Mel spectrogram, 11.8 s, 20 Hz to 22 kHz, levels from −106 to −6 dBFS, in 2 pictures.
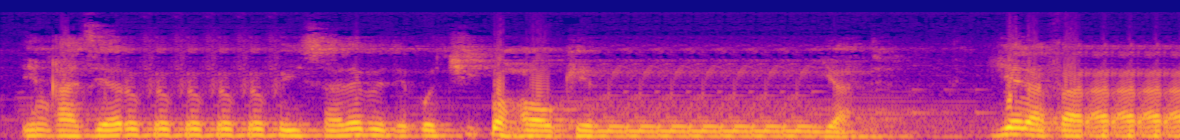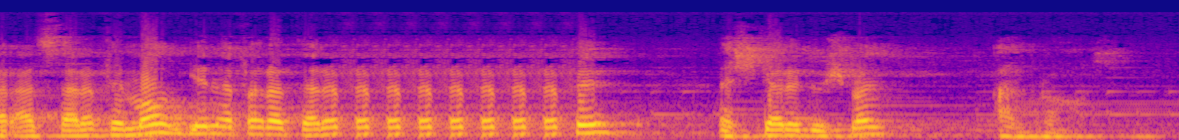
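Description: The audio has four stretches of repeated frames, where a short block of compressed audio is decoded again and again so the sound stutters in place. At 0.77 to 1.40 s, a 157 ms block plays four extra times. At 3.12 to 4.06 s, the same 157 ms length repeats six extra times. At 5.50 to 6.02 s, a 131 ms block repeats four extra times. At 7.67 to 8.77 s, a 157 ms block repeats seven extra times. Together these add about 3.2 s. The block lengths fit a run of five or six codec frames being written or sent more than once. Unlike a buffer underrun, there is no gap or silence between repeats. Each loop is a complete, identical copy, and the sound then carries on from where it left off.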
